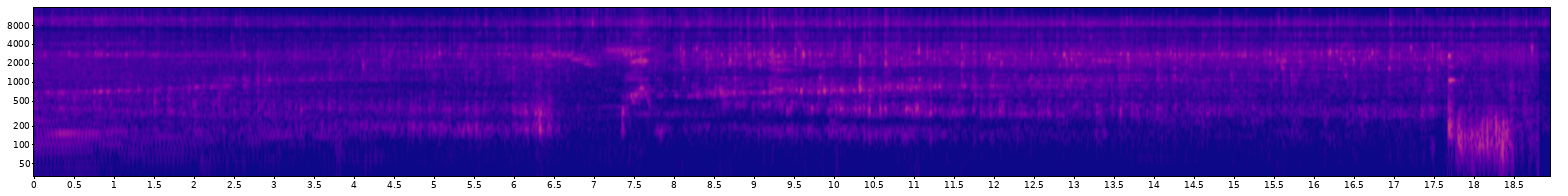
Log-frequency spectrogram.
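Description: Tap water runs steadily and close by during a Pohela Boishakh household puja, a broad continuous gush lasting throughout with a brief stronger surge near the end; no one speaks.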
